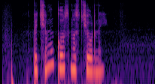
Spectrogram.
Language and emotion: Russian, neutral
